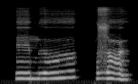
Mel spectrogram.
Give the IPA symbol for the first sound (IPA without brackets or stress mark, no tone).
eː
